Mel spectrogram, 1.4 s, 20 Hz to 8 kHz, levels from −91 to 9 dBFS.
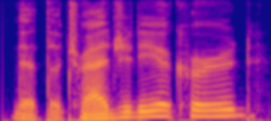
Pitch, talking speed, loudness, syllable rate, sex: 125 Hz, 175 wpm, -15 LUFS, 6.5 syllables/s, male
